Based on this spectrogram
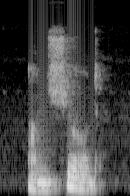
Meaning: Not made sure; unassured
- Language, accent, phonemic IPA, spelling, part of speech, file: English, Southern England, /ʌnˈʃʊə(ɹ)d/, unsured, adjective, LL-Q1860 (eng)-unsured.wav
